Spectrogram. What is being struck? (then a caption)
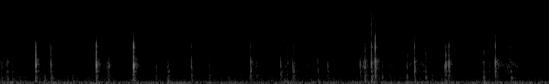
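Plastic screw cap on a fabric ice bag. Fingertips and nails twist and tap the white plastic screw cap of a teal fabric ice bag held in the hand. The result is a quiet run of short, sharp clicks and crisp ticks with a bright edge, over a faint low rumble. A few taps stand out louder than the rest.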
